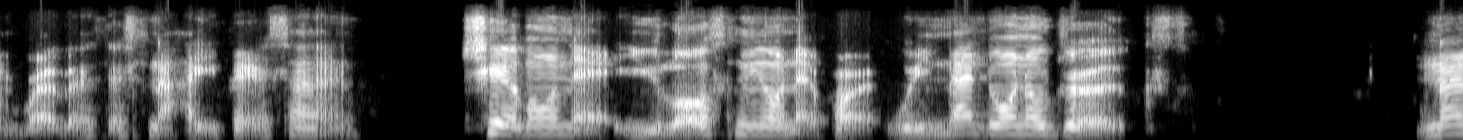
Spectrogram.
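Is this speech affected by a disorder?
Yes: cerebral palsy; speech is not the best.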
